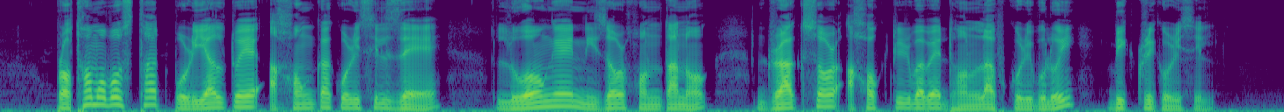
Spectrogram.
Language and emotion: Assamese, neutral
